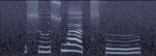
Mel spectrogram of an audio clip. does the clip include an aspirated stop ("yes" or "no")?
yes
